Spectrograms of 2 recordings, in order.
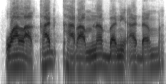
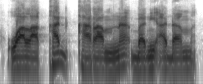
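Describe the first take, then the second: No difference in how they are said.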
